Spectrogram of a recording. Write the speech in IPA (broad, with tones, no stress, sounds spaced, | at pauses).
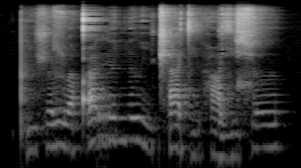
pʼ i˨ ʃ ə˧ ɮ u˨ qʼ ɵ˦ r ʏ˦ ɲ ʏ˦ v i˨ t͡ʃʼ a˦˨ tʲ ɵ˨˦ h ɑ˨ zʲ ə˧ ɕ ɵ˦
